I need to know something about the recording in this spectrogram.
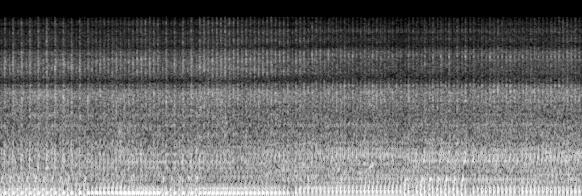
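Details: Yard Machines riding mower single-cylinder, revived after its engine filled with water, thumps unevenly, stumbling and surging instead of idling steadily. The owner says part of the miss is the valves not being gapped after the valve cover was refitted, and plans to adjust them.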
